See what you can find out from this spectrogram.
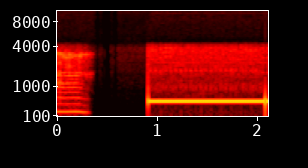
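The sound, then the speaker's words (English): A telephone call rings out unanswered: a steady electronic line tone sounds alone and unbroken, preceded by a short, lower buzzy tone and a brief gap of silence. “Not even going to voicemail, which is a little strange. So I'm wondering if I dialed the right number, because normally it at least goes to the voicemail.”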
